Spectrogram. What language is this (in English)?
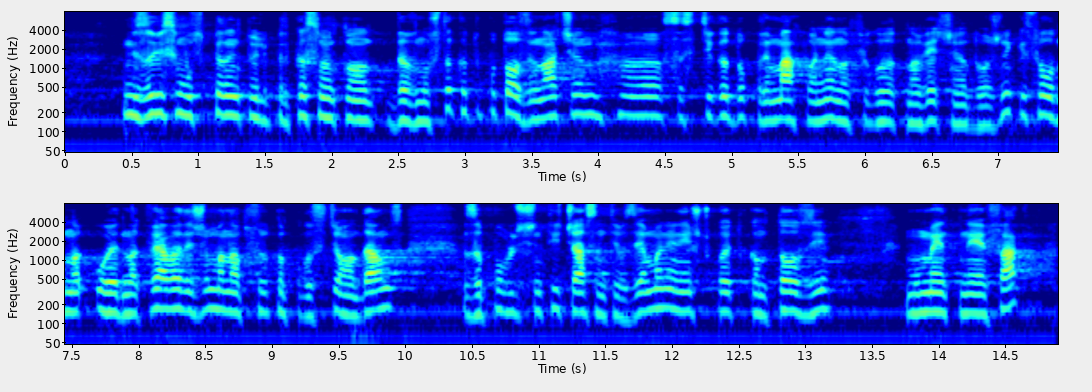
Bulgarian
